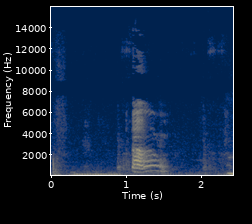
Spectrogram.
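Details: Eric, a 12-year-old tabby cat from the UK, indoors beside a person sitting on a step instead of feeding him; after quiet talk, one loud, rising-then-falling harmonic meow lasting about half a second.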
